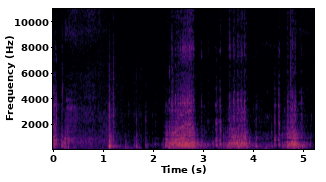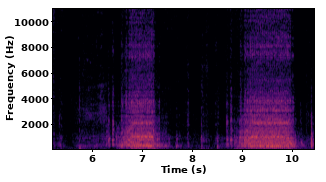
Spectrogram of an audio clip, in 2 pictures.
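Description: A sewing machine chain-pieces scrappy quilt binding strips, running in three or four steady whirring bursts with short pauses between them, close and alone.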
